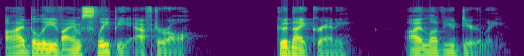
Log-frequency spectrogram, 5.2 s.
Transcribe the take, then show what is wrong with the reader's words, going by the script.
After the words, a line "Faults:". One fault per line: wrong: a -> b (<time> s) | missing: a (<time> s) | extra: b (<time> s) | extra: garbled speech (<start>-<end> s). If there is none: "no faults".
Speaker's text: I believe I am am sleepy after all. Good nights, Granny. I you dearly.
I believe I am sleepy after all. Good night, Granny. I love you dearly.
Faults:
missing: am (0.8 s)
wrong: nights -> night (2.9 s)
extra: love (4.2 s)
